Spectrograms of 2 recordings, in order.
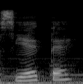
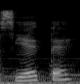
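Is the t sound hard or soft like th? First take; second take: soft; soft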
